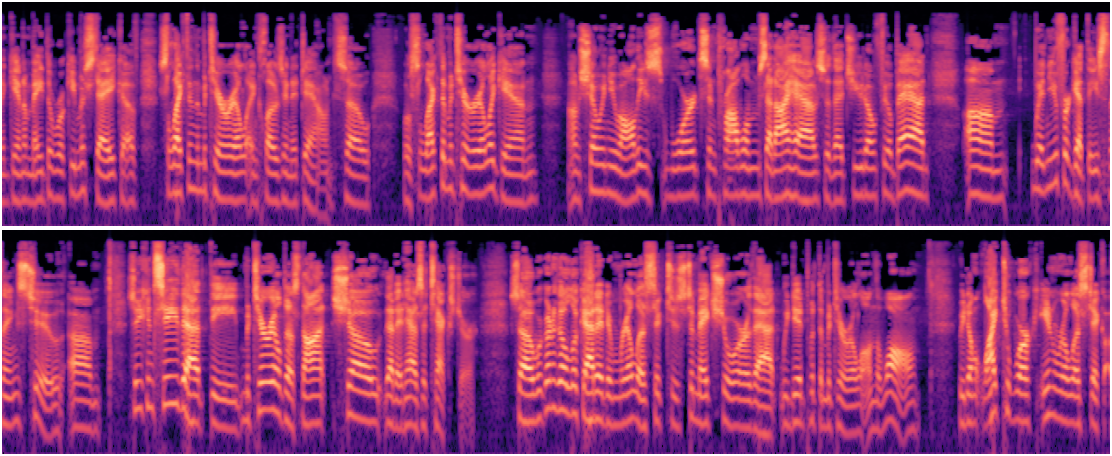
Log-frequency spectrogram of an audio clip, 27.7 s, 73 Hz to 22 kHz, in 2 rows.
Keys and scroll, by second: 6.7 t, 17.8 Escape.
